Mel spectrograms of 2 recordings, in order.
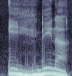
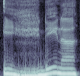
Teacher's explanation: Ha itu mengalir sama seperti sin. Alirannya cukup lama. Ihdina. Karena kalau kita istilahkan ha ini ya seperti kalau kita kelelahan dalam olahraga.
